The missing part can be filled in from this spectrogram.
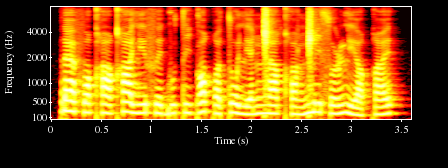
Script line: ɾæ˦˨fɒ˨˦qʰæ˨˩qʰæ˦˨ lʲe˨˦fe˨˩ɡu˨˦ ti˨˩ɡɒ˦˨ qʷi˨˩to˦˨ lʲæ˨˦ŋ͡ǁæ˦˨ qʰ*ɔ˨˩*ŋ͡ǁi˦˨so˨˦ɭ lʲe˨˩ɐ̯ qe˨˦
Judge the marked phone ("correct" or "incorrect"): incorrect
